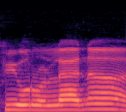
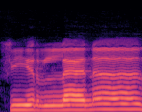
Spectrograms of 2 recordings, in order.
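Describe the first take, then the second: First: The r sound is thick and heavy. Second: The r sound is thin and light. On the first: The speaker calls it wrong. "Jangan baca firlana, itu salah" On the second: The speaker calls it right. "Yang betulnya firlana"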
